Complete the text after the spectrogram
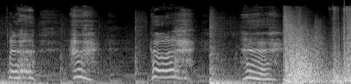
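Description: A series of strained, pitch-bending gasps and grunts punctuated by dull thuds, ending in a loud, noisy crash as a body slams into a shuddering slide from below.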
